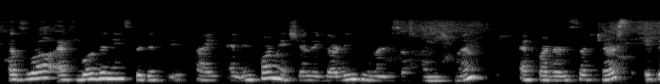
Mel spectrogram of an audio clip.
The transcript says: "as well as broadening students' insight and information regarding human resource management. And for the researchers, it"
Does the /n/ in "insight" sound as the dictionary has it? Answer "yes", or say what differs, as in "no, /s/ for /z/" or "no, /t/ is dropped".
no, /n/ is dropped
